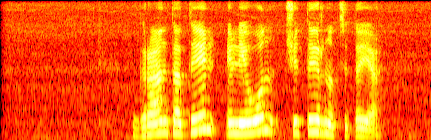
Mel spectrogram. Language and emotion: Russian, neutral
